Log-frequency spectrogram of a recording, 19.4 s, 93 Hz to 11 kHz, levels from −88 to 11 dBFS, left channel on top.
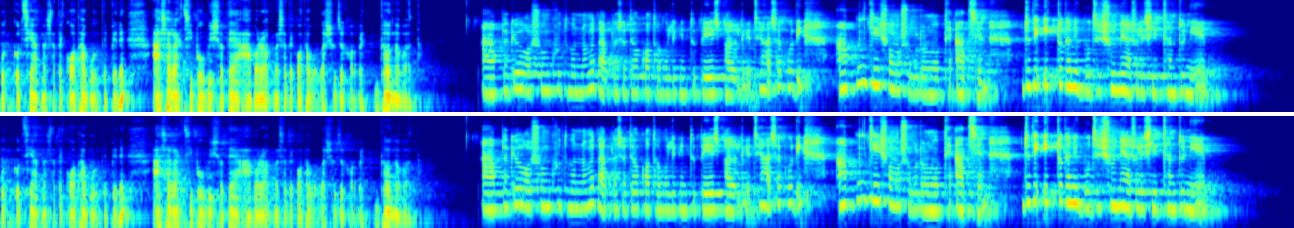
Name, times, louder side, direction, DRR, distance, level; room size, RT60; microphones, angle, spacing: voice 1, 0.0-6.2, left 4 dB, 60° left, 12 dB, 0.7 m, -30 dB
voice 2, 7.2-18.1, right 2 dB, 45° right, 4 dB, 2.5 m, -28 dB
23.0 x 22.5 x 8.5 m, 1.4 s
head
